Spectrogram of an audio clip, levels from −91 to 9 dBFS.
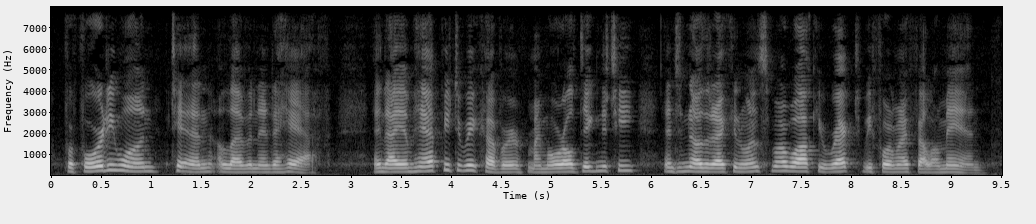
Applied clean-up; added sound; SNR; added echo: none; none; none; none.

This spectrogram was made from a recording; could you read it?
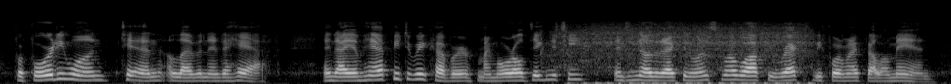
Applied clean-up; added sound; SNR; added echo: none; Engine / Vehicle; 15 dB; none.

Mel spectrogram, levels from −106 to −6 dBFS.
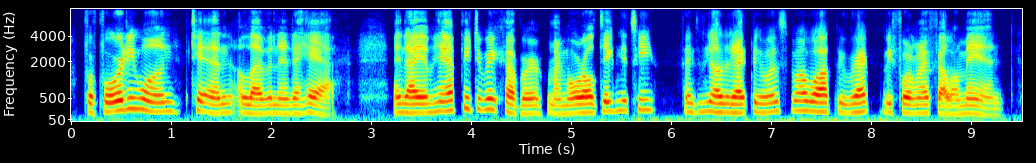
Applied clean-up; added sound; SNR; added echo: neural diffusion model UNIVERSE++.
